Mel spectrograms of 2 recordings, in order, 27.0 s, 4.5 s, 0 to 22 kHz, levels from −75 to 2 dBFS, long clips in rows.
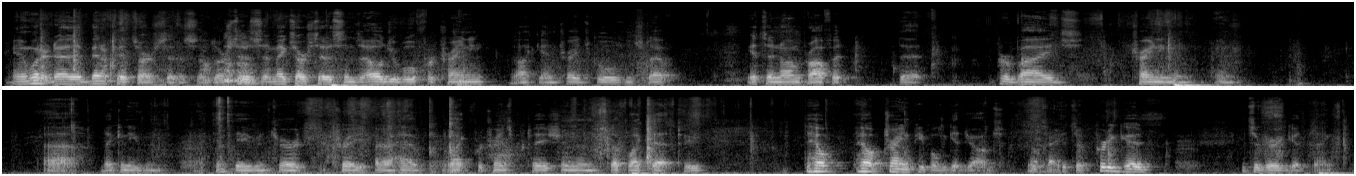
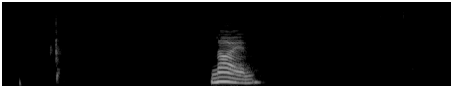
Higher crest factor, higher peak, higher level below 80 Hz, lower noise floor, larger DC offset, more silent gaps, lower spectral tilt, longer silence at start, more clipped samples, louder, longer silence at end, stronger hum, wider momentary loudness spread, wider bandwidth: about the same, 18 dB vs 22 dB; first, -4 dBFS vs -14 dBFS; first, -32 dBFS vs -86 dBFS; second, -48 dBFS vs under -90 dBFS; neither; neither; about the same, -6.5 dB/octave vs -6.5 dB/octave; second, 0.05 s vs 0.55 s; neither; first, -23 LUFS vs -29 LUFS; second, 0 s vs 1.9 s; neither; second, 16 LU vs 24 LU; first, 15.5 kHz vs 11.5 kHz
